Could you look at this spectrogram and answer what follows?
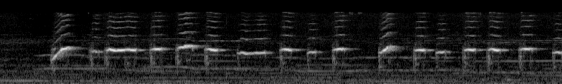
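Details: A pet male cockatiel whistles his own made-up tune of clear, bright notes repeated in a quick, steady rhythm, with a radio playing in the background.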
